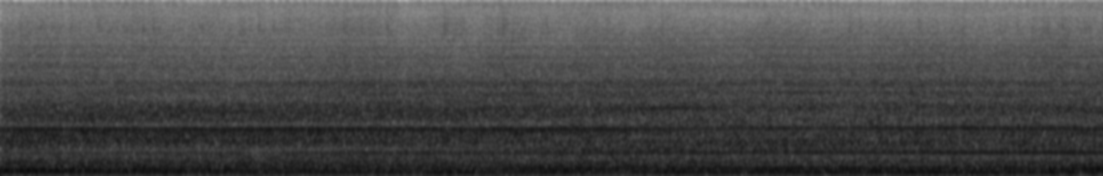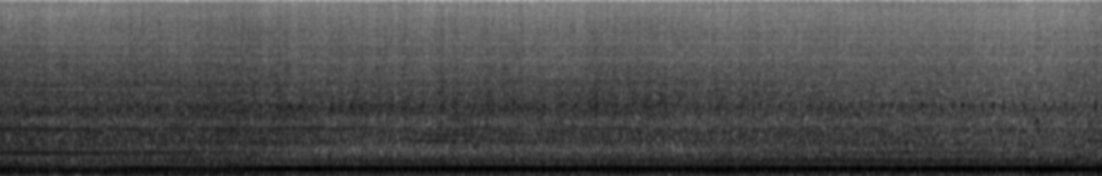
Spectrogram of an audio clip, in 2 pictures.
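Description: Bizon Gigant combine harvester running while harvesting, a steady engine drone with a higher steady whine. The whine fades about halfway through, and the drone grows louder as the combine turns and comes closer.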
